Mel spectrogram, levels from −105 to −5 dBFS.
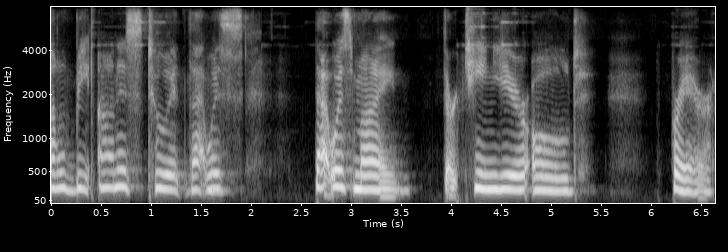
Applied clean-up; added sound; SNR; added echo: neural mask model DeepFilterNet 3.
